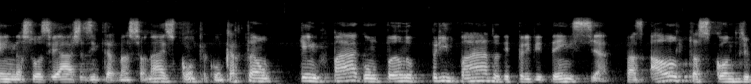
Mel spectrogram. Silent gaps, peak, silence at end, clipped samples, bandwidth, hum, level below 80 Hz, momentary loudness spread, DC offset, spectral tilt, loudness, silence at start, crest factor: none; -2 dBFS; 0 s; under 0.1%; 9.4 kHz; none; -62 dBFS; 5 LU; under 0.1%; -4.5 dB/octave; -16 LUFS; 0 s; 12 dB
